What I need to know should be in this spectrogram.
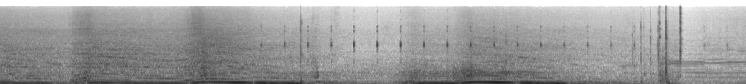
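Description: A car engine revs up and down loudly.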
